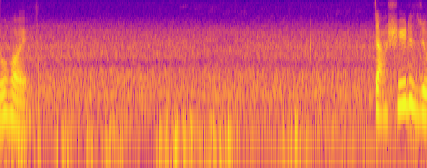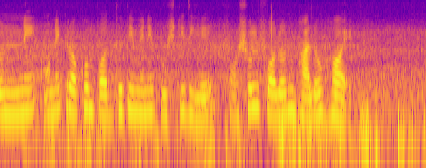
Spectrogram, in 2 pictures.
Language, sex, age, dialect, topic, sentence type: Bengali, female, 60-100, Standard Colloquial, agriculture, statement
